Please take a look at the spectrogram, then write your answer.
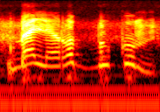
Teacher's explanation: Dia dibaca dengan idgham kamil, iaitu tanpa dengung, kecuali pada satah.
